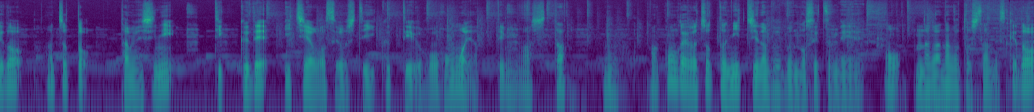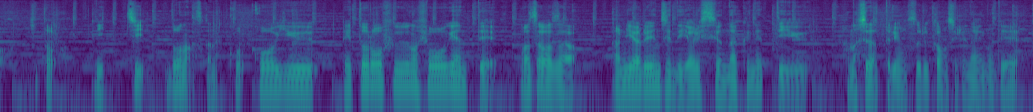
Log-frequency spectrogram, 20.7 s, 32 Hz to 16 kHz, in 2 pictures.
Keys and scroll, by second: 11.7 f.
